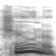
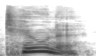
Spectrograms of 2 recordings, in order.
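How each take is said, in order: First: It is said with a British accent. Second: It is said with an American accent.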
